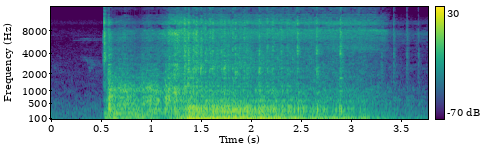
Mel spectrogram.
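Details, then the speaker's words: 1940 Ford coupe that sat over 20 years, primed with gasoline poured down the center carburetor and no fuel lines hooked up. It fires at once and rumbles roughly for about three seconds before the fuel runs out: normal start. "What do you guys think of that? It's alive after over 20 years of setting."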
